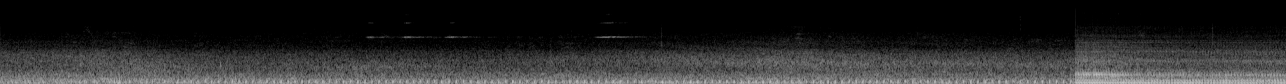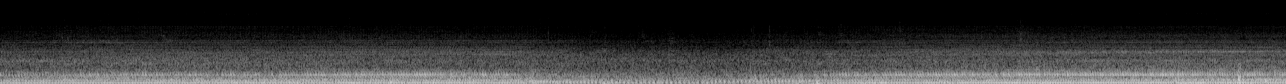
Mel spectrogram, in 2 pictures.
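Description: Vespa GTS 300 scooter's single-cylinder four-stroke engine under way. At first rushing wind and road noise cover it, then an abrupt change about ten seconds in brings the engine out clearly. Its pitch drops as the scooter slows and rises again as it speeds up.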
